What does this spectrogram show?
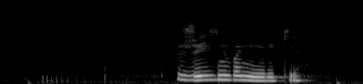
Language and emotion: Russian, neutral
